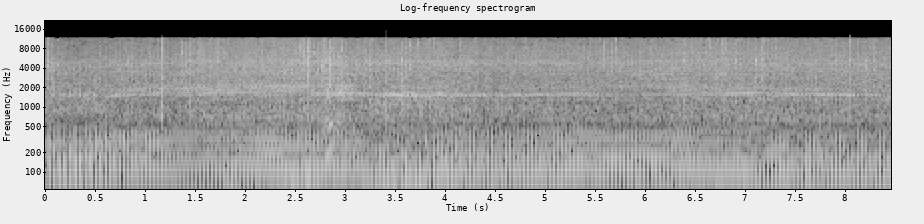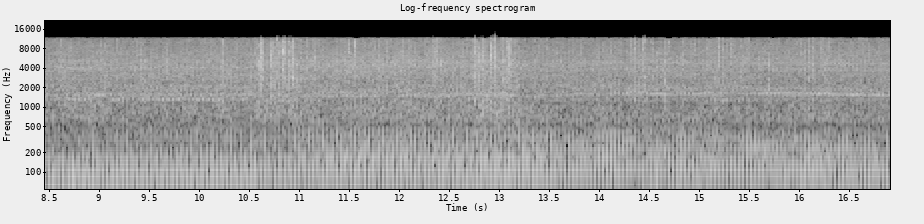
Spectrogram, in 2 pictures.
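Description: Honda CB500X's 471 cc parallel-twin engine running as the bike is ridden along a dirt track, its pitch rising and falling a little with the throttle. A few short sharp knocks cut through it.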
